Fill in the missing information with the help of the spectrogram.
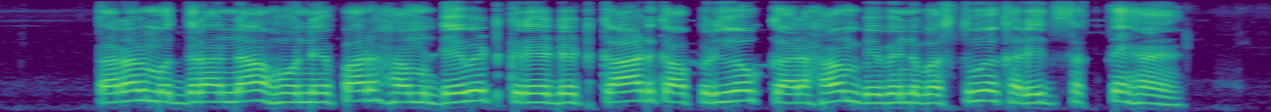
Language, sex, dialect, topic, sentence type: Hindi, male, Awadhi Bundeli, banking, statement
